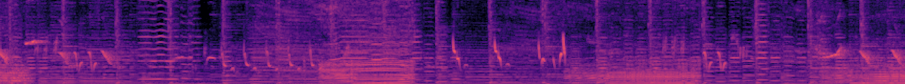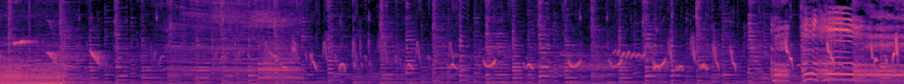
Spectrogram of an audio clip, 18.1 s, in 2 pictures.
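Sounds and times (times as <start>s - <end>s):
cow mooing: 0.0s - 0.4s, 2.7s - 4.2s, 5.1s - 7.1s, 8.1s - 9.9s, 10.6s - 12.2s
background music with steady beat: 0.1s - 18.0s.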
